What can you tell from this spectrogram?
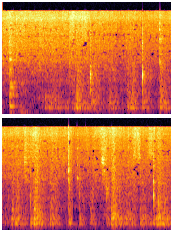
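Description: Steel spoon stirring and scraping a thick mash of roasted eggplant, tomato masala and peas in a kadhai, clinking against the pan about once or twice a second, over the steady sizzle of the frying masala. A sharp clink comes right at the start.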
